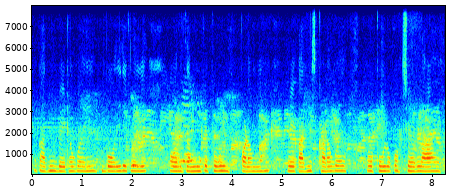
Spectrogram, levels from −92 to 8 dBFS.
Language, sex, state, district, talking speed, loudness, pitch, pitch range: Hindi, female, Bihar, Gaya, 195 wpm, -18 LUFS, 215 Hz, 210-225 Hz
